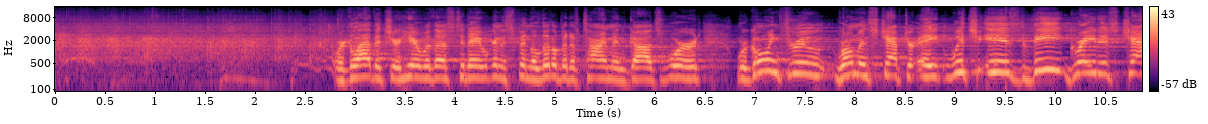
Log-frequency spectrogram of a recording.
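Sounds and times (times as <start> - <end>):
audience applause: 0.0 - 3.9
speech: 2.8 - 10.8.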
